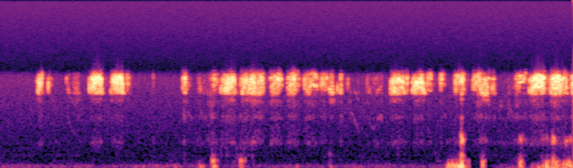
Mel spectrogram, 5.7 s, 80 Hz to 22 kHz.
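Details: Three Eurasian blue tit chicks in their nest box on day 19, a rainy day of first flight attempts, giving steady streams of high, rapid chirps, with soft thumps and scuffling from movement inside the box.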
